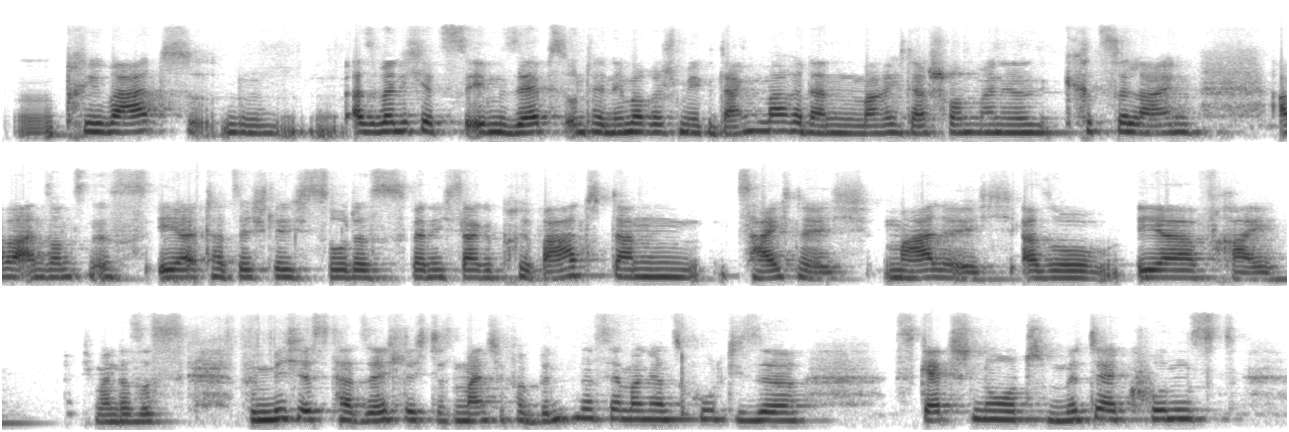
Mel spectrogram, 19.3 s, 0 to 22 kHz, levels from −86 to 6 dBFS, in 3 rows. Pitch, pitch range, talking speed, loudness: 195 Hz, 175-215 Hz, 180 wpm, -19 LUFS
